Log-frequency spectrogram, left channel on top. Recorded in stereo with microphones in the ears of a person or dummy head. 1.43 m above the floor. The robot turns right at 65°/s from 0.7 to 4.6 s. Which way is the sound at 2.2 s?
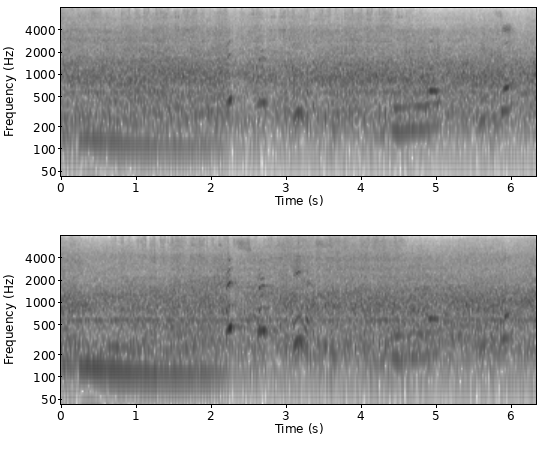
50° right (ahead or behind).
